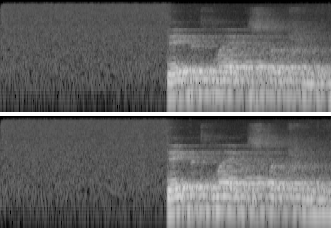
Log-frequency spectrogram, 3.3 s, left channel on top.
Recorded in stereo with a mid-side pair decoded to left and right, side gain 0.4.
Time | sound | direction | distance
1.7 | a man speaking | 40° right | 3 m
